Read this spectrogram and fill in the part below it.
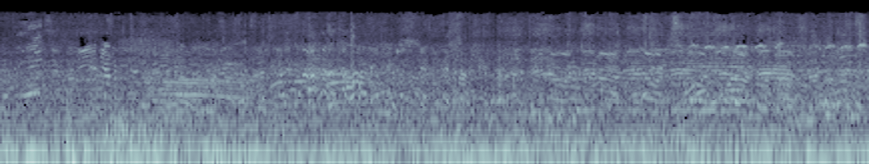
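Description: A crowd of people talk and call out nearby outdoors.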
